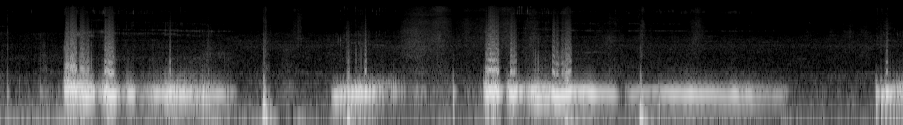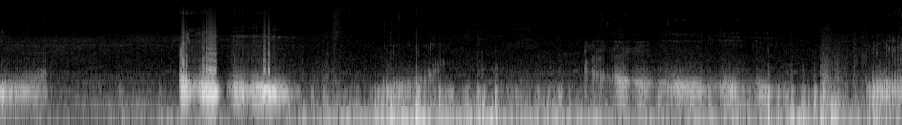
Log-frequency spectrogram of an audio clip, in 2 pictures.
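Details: Hunger stomach noises recorded with a microphone on the belly of a very large person: loud, deep gurgling and growling rumbles in bursts, some drawn out; active borborygmi.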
